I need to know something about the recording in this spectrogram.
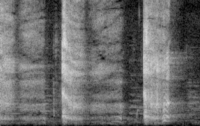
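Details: Two short, sharp coughs about a second apart from a child, with faint background music.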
